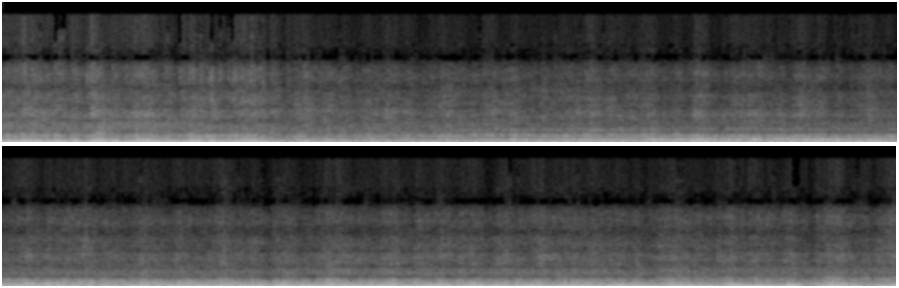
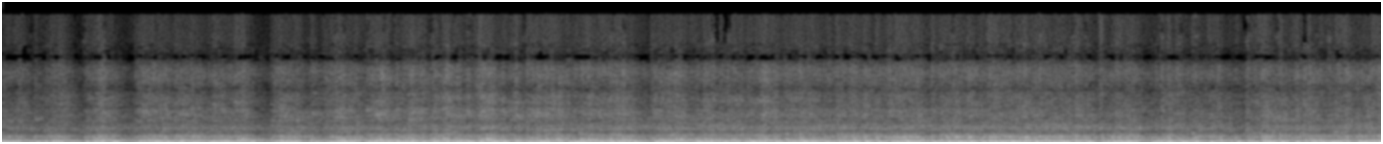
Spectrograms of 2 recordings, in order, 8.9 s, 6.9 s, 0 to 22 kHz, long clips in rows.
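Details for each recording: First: First start-up of a freshly built 427ci small-block Ford rated at 2500hp: a deep, steady V8 idle with an even lumpy beat of about three pulses a second, no misses or knocks. The engine runs normally. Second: Newly built 427ci turbo small-block Ford (2500hp target) at first start, warming up, 82 psi oil pressure: loud, lumpy V8 idle with an uneven stumbling beat; one cylinder dropping out; data showed number three not sparking.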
